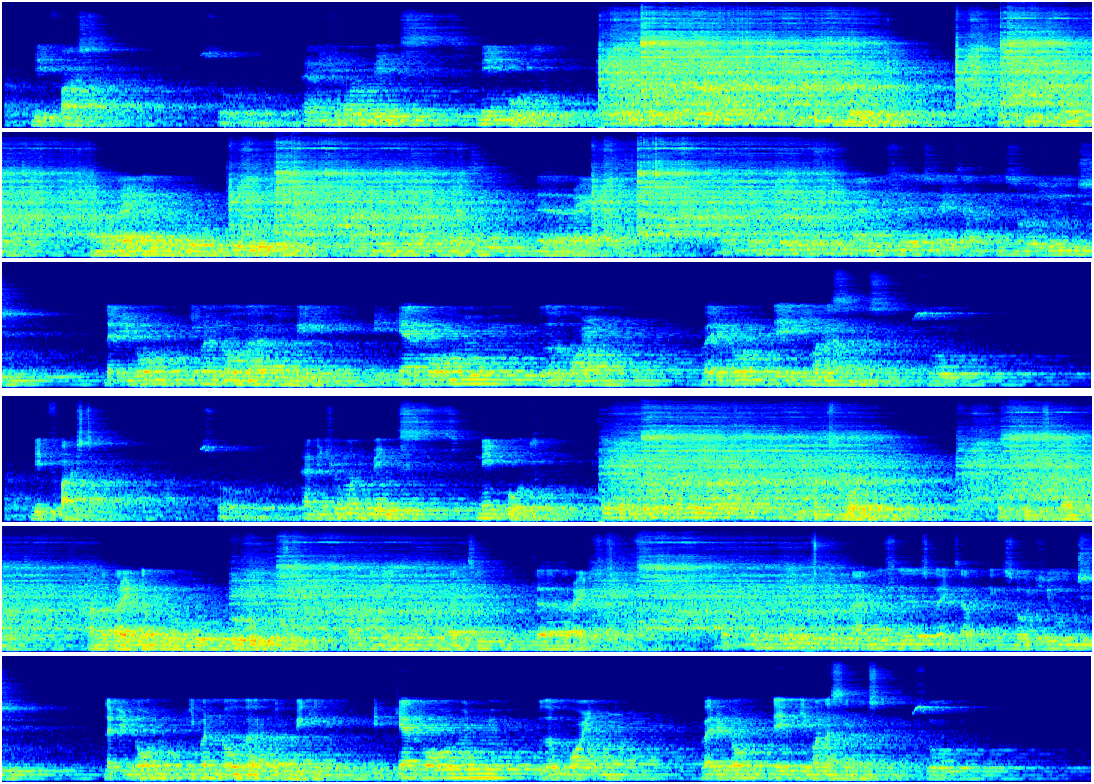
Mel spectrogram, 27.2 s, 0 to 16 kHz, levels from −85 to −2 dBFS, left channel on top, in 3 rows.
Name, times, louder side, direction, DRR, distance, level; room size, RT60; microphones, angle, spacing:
voice 1, 0.2-0.8 1.6-4.4 5.0-7.4 8.3-9.0 9.8-11.5 12.0-14.5 15.0-18.2 19.0-21.0 21.2-23.3 24.0-26.0, right 1 dB, 40° right, -2 dB, 0.3 m, -31 dB
sound 1, 5.0-7.5 7.9-9.9 11.0-13.0 14.0-16.1, left 4 dB, 80° left, 0.3 m, -30 dB
3.1 x 2.1 x 2.6 m, 2.6 s
head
